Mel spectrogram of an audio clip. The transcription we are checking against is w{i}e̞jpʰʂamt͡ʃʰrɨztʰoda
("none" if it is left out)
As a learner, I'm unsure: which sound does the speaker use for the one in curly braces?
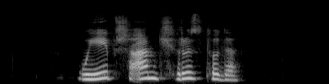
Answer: i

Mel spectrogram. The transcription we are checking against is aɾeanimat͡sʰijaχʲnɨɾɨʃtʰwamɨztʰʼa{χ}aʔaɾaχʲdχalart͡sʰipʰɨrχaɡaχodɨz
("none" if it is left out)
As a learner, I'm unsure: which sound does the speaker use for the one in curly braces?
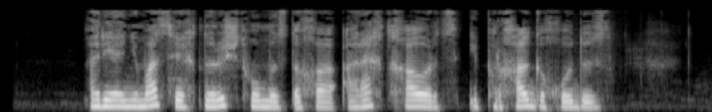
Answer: χ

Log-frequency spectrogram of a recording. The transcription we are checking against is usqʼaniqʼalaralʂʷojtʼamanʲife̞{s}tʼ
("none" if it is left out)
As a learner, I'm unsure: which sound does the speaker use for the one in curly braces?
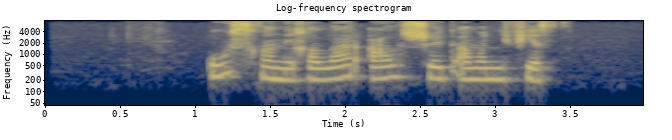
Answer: s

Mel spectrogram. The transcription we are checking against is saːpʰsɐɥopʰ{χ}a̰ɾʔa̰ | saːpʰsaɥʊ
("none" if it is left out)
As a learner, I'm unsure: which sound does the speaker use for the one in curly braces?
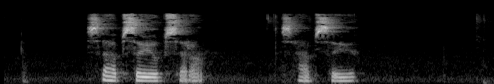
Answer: s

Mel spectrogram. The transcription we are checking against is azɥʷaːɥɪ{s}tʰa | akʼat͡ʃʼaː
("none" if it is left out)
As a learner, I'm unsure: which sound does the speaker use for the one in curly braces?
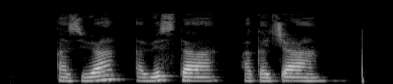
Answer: s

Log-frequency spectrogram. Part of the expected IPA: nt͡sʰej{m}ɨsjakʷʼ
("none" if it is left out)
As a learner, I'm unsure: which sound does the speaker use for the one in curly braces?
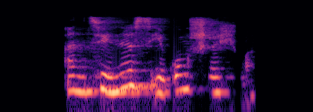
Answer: n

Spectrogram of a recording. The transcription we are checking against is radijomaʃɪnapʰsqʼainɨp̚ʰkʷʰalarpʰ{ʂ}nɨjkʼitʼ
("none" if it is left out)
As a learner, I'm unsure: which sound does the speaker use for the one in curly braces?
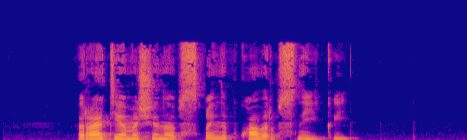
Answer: s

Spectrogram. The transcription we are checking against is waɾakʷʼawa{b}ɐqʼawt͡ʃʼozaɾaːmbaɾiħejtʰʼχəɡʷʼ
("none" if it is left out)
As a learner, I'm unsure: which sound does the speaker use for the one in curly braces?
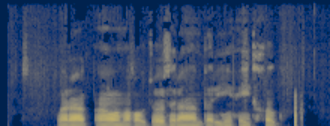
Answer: m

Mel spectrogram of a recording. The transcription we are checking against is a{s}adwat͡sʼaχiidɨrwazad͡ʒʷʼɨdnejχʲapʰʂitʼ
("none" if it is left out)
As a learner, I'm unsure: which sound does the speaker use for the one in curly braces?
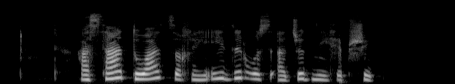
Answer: s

